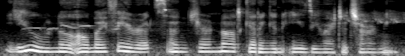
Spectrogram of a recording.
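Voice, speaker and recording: A woman playing a proud, teasing video game villainess come to life, speaking softly in an intimate ASMR roleplay. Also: on the low side, steady tone, normal speed, a little hiss or hum. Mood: flustered, playful. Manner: smug, teasing, soft-spoken with breathy asides. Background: birdsong and outdoor ambience sound effects.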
